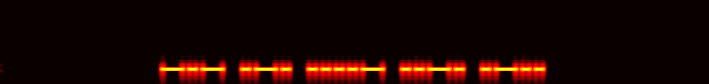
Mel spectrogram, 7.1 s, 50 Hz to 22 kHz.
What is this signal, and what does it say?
Morse code, heard as a keyed tone, about 18 wpm, 700 Hz. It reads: KR4FL
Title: Speed Racing - USA 2x2 Call Signs 15wpm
